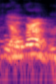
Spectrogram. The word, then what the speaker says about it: Lagrone: Lagrone, mm-hmm. Just like it's spelled.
